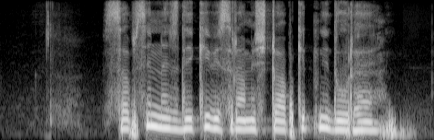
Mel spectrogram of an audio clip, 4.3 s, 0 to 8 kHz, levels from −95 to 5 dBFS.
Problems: none marked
